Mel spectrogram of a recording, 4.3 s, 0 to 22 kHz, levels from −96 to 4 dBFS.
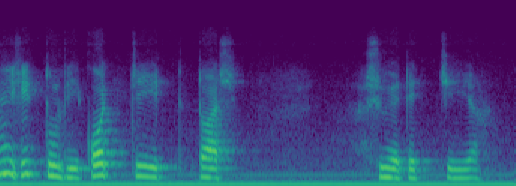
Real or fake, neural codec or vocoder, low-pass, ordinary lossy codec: real; none; 19.8 kHz; Opus, 24 kbps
